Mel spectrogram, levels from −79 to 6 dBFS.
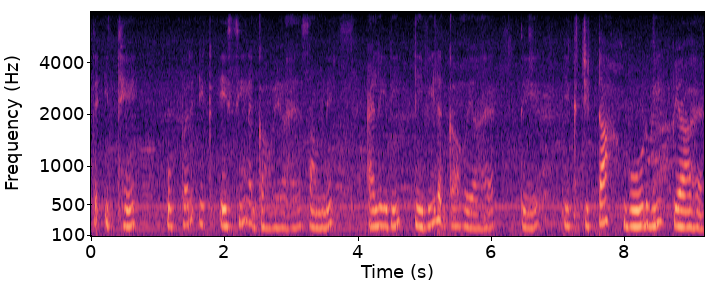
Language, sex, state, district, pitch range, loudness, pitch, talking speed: Punjabi, female, Punjab, Pathankot, 210-235 Hz, -18 LUFS, 220 Hz, 135 wpm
